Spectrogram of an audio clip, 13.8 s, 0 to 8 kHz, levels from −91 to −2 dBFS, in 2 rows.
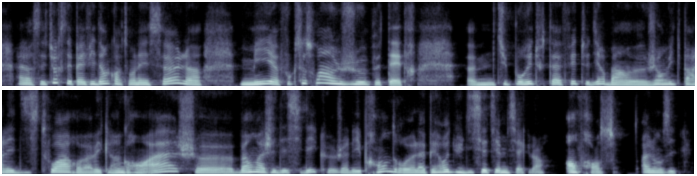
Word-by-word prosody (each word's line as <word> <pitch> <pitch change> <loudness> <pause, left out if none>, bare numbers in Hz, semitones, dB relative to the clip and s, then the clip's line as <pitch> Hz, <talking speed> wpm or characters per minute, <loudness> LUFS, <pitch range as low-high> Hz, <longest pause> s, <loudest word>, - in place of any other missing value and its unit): Alors, 195 -2 -1
c'est 205 +1 -2
sûr 335 - +2
que - - -14
c'est 230 - +3
pas 205 -1 +2
évident 220 +4 +3
quand 220 -7 -3
on 185 - +1
est 180 0 +2
seule, 200 -1 0 0.4
mais, 200 +5 +6
heu, 205 - +3
faut 220 +3 -8
que - - -11
ce 280 - +2
soit 315 +4 0
un 260 -4 +6
jeu 205 -1 +3
peut-être. 170 -7 -2 0.5
Hem, 165 +1 -2
tu 200 - -4
pourrais 210 +3 +3
tout - - -13
à 195 - +2
fait 230 +5 -3
te 215 -2 -7
dire, 215 +4 0
ben, 165 -1 0
heu: 160 0 -1
«J'ai 175 +4 -1
envie 195 +1 +3
de 200 - -11
parler 180 -3 0
d'Histoire, 180 +2 -1
heu, 150 - -3
avec 155 +3 -4
un 170 +1 -1
grand 160 -1 -2
h. 270 -4 -1
Heu, 165 -1 -1
ben 190 +4 +3
moi 220 -2 +4
j'ai 190 -1 -1
décidé 180 +3 -4
que 180 -3 -8
j'allais 160 -3 -3
prendre, 220 - -1
heu, 160 - -2
la 165 0 0
période 205 +2 +2
du 200 -1 +2
17e 185 +1 +1
siècle 165 -1 -7 0.2
en 195 0 +6
France, 145 -7 -8
allons-y, 160 -5 -2
190 Hz, 245 wpm, -22 LUFS, 170-210 Hz, 0.5 s, mais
